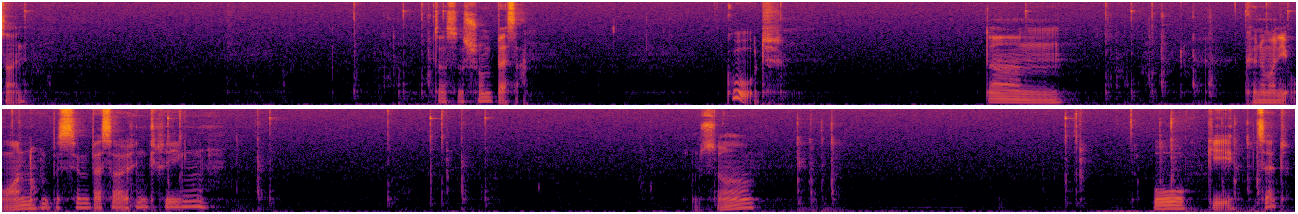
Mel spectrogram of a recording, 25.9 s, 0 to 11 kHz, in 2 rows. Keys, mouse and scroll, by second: 0.0 scroll down 3, 0.3-3.3 middle drag, 3.7 scroll down 3, 4.0-7.5 shift+middle drag, 10.3-11.6 middle drag, 11.6-12.0 shift+scroll up 2, 12.0 Tab, 12.4 scroll up 1, 12.5 middle click, 13.1-14.0 scroll up 6, 14.0-14.6 scroll down 2, 14.6 right click, 15.7-17.3 middle drag, 17.3 shift+right click, 17.8-20.8 middle drag, 20.9 g, 24.6 o, 25.2 g.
